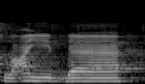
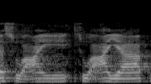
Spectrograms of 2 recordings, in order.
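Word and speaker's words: شُعَيْبًا: Kemudian surat Al-A'raf ayat 85 su'aiba, jadi ya su'aib, tidak boleh dibaca su'ayab, nggak boleh. Terus dibikin nakal gitu, dipindahin hurufnya, nggak boleh, ya. Sama, tetap harus bacanya tetap su'aiba.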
